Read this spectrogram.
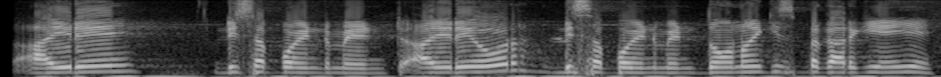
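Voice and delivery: ordinary delivery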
